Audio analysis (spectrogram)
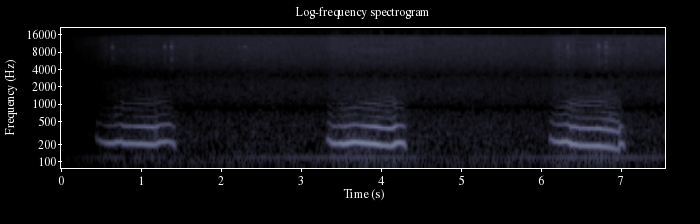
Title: Our cat Amber snoring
